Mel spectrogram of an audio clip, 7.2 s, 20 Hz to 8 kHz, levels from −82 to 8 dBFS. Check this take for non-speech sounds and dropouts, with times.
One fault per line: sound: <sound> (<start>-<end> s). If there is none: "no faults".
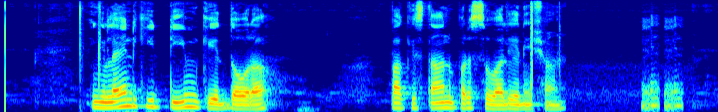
sound: laugh (6.4-6.8 s)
